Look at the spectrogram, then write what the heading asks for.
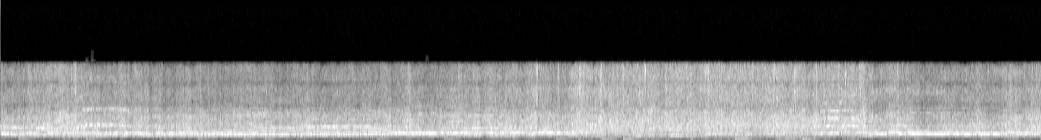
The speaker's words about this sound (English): That is how much applause she gets for saying that.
